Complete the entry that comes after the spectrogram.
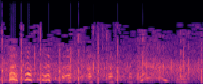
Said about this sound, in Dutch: Nou, applaus voor de die-hards, hè? Ja.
